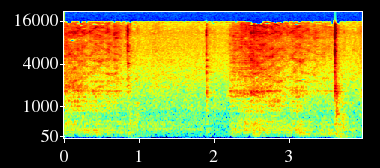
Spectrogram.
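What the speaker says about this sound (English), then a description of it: "Now it's ready to use the burnisher to put on the burr. So I'll do that just by running this along the edge at a slight angle" Burnisher made from a Stihl chainsaw file rubbed at a slight angle along a steel scraper edge to turn a burr: a few brief, faint scraping strokes spaced apart over quiet room tone.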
